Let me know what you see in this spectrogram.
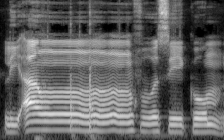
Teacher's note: Cara bacanya itu disamarkan, kemudian juga didengungkan. Didengungkan itu suaranya itu kita tahan atau kita panjangkan kira-kira 2 harokat, kira-kira 2 ketukan atau 2 harokat. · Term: ikhfa hakiki awsat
